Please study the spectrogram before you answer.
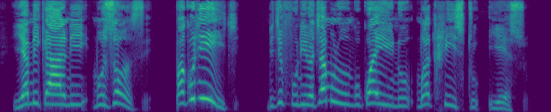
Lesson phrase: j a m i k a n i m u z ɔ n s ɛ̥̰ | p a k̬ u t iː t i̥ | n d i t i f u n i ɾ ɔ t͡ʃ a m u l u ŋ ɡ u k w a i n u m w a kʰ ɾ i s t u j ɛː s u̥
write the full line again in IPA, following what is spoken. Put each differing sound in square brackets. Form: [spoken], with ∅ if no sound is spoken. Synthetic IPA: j a m i k a n i m u z ɔ n s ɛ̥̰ | p a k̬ u t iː [t͡ʃ] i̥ | n d i [t͡ʃ] i f u n i ɾ ɔ t͡ʃ a m u l u ŋ ɡ u k w a i n u m w a kʰ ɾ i s t u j ɛː s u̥

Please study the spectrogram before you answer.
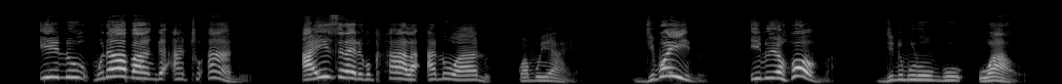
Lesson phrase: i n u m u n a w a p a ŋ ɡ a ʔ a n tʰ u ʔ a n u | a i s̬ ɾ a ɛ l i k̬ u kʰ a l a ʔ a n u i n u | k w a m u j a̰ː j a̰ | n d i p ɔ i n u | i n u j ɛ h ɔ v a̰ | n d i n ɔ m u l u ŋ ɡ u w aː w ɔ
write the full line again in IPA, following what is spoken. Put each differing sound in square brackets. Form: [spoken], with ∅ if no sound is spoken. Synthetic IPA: i n u m u n a w a p a ŋ ɡ a ʔ a n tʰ u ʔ a n u | a i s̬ ɾ a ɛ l i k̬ u kʰ a l a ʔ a n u [a] n u | k w a m u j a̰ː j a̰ | n d i p ɔ i n u | i n u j ɛ h ɔ v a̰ | n d i n [u] m u l u ŋ ɡ u w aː w ɔ

